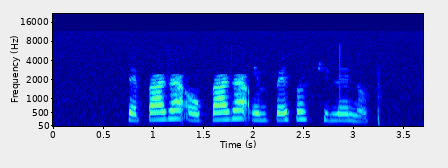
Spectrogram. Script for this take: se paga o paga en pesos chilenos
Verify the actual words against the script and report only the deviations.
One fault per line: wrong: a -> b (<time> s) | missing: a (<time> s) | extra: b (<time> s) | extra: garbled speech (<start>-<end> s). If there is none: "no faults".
no faults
